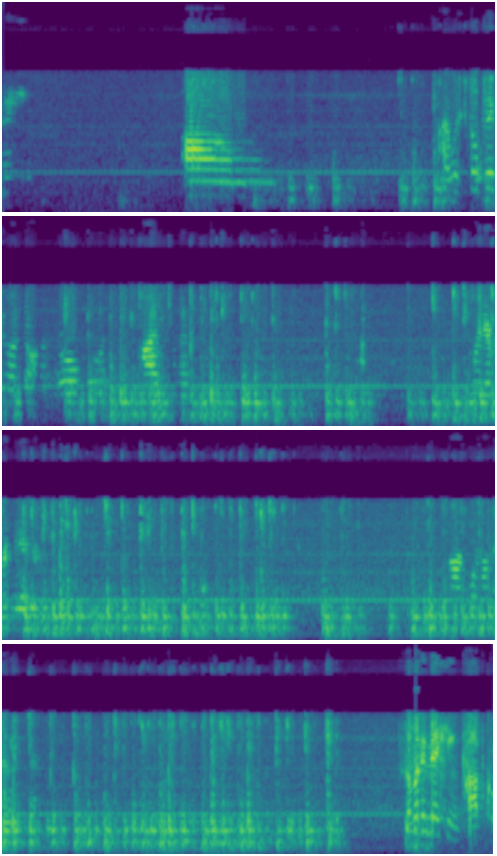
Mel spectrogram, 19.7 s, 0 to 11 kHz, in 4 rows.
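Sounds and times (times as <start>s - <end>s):
speech: 1.8s - 3.3s, 4.0s - 8.7s, 9.6s - 10.7s, 18.9s - 19.7s
typing on a computer keyboard: 5.6s - 18.2s.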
